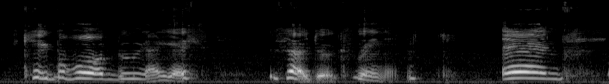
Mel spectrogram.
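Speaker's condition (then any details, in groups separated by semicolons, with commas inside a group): Brain injury; unable to walk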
